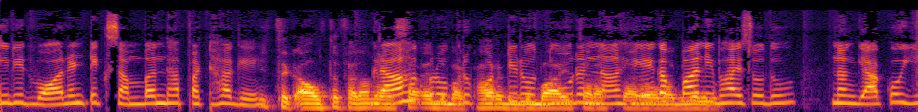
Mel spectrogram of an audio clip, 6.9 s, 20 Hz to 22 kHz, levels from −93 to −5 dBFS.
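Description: No technical faults are audible.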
